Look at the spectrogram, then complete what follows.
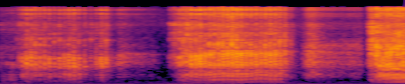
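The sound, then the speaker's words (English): A mountain gorilla blows air through its lips in several loud, fluttering bursts, a sputtering raspberry-like rumble repeated with short pauses, with no talking. “So what he's doing right here is blowing through his lips.”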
